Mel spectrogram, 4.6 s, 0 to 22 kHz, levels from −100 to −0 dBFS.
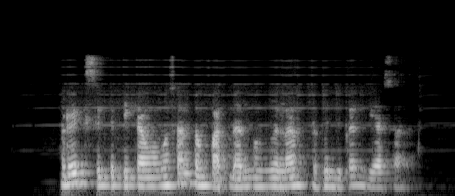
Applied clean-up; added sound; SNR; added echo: neural mask model DeepFilterNet 3.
